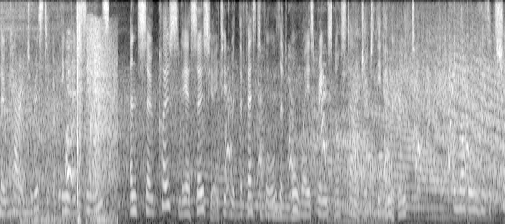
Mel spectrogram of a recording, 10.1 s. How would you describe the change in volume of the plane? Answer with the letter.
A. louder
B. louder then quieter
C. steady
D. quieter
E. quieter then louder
E.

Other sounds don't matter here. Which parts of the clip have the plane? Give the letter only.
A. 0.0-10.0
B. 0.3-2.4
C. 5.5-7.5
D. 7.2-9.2
A.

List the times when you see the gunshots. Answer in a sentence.
The gunshots can be heard from 0.3 to 2.4 s.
